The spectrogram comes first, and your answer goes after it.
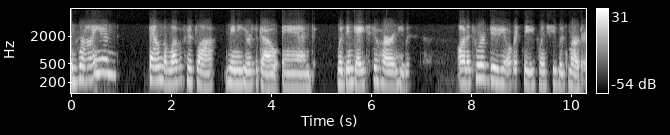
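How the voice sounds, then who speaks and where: This voice carries a strong Southern US accent and moves at a fairly slow pace. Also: woman, medium pitch for a woman, ordinary pitch variation. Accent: thick Southern US. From Alabama, US South. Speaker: novelist. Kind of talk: interview answers.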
